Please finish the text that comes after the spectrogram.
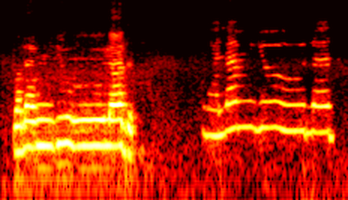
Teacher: walam yulad, you have to prolong this sound of you for like about 2 seconds. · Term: prolong this U sound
